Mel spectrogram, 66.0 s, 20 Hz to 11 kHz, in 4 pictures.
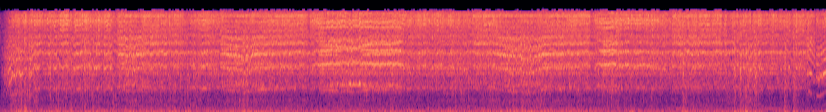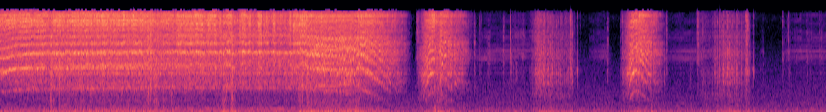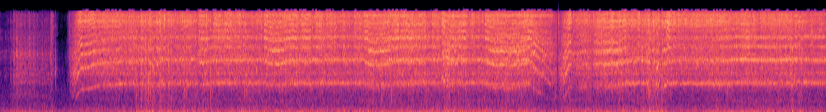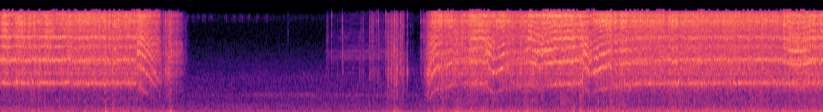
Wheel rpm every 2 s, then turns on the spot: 170, 200, 200, 200, 190, 190, 200, 190, 180, 200, 200, 150, 30, 0, 20, 10, 10, 150, 230, 230, 230, 190, 170, 230, 230, 220, 40, 0, 20, 150, 200, 230, 230.
28-30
